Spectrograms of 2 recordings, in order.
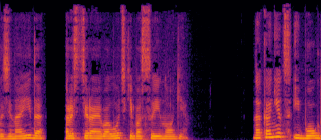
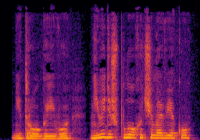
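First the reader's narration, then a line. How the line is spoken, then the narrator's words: Plain. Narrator (Russian): ответила Зинаида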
